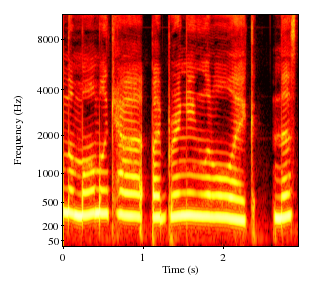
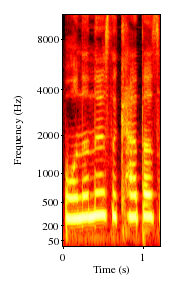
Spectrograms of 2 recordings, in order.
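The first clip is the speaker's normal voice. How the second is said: ordinary talk, nothing marked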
